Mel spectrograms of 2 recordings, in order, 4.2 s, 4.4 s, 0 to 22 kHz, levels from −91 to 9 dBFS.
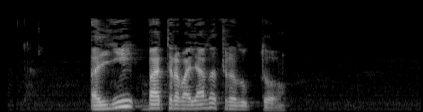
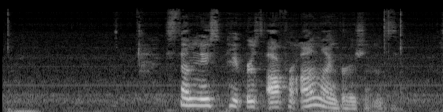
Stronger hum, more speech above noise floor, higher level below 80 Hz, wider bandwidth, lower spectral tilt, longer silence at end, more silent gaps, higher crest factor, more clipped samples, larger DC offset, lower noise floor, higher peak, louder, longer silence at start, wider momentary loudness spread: first, 50 Hz at -70 dBFS vs none; first, 49 dB vs 30 dB; second, -74 dBFS vs -50 dBFS; second, 11.5 kHz vs 15 kHz; about the same, -5 dB/octave vs -5.5 dB/octave; first, 1.4 s vs 0.6 s; neither; first, 26 dB vs 20 dB; neither; neither; first, -76 dBFS vs -50 dBFS; about the same, -4 dBFS vs -2 dBFS; second, -26 LUFS vs -19 LUFS; first, 0.9 s vs 0.15 s; second, 17 LU vs 20 LU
